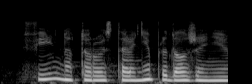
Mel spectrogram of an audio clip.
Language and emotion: Russian, neutral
